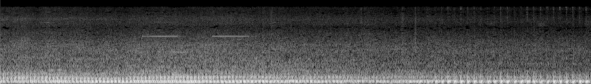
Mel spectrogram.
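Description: A Honda Vario scooter with a boxy bobokan aftermarket exhaust idles nearby, a steady low engine drone with a slightly uneven, pulsing rhythm that grows choppier toward the end.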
